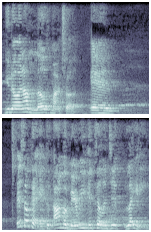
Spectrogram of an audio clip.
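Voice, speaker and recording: On a livestream, a woman shows her new apartment with casual, heartfelt chatter and frequent laughs. Her voice is on the high side at a moderate pace. The background is noisy, and the empty rooms echo with long reverb.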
